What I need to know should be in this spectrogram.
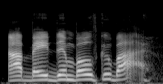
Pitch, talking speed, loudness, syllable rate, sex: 205 Hz, 220 wpm, -16 LUFS, 4.3 syllables/s, female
